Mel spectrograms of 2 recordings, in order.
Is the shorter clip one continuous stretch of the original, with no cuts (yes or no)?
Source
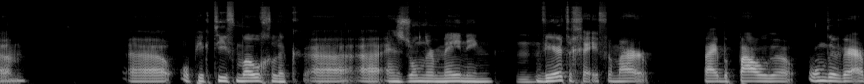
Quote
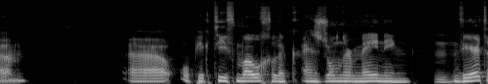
no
